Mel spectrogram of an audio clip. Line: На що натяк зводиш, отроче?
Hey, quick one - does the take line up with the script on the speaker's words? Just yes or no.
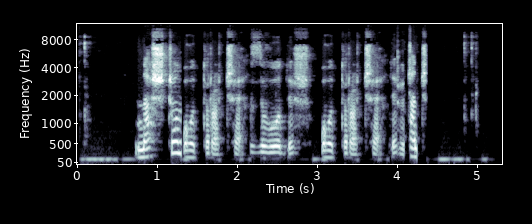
no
